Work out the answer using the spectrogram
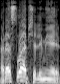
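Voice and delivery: said with a smirk. Ariman answers the pleading Lemiel, smirking. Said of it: "усмехнулся Ариман".

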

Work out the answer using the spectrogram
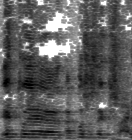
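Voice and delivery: put-on high, slow, stretched-out yell. Recounting a meme, the speaker acts out a person's outburst, retelling a yell. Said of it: "y empieza a gritar".

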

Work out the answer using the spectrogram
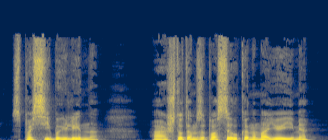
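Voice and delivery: ordinary talk

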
